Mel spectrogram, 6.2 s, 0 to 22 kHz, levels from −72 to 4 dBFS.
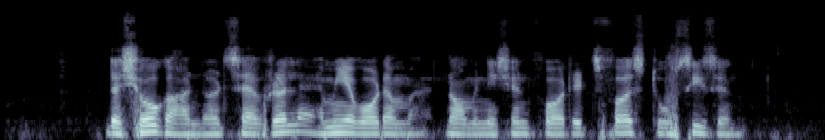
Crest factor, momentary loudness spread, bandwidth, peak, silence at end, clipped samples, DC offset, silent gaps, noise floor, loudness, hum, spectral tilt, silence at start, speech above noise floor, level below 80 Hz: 18 dB; 9 LU; 14 kHz; -2 dBFS; 0.6 s; under 0.1%; under 0.1%; none; -60 dBFS; -18 LUFS; none; -6 dB/octave; 0.8 s; 42 dB; -46 dBFS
